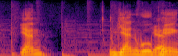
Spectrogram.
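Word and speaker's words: Yuen Wo-ping: Yen Wu-ping.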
